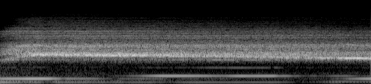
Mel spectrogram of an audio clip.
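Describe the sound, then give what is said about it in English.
An Aztec warrior whistle: a shrill, breathy whistle screeches without a break for several seconds, a harsh rushing scream with a wavering piercing tone on top and low droning undertones, loud and steady throughout. “It's said you would know the Aztec warriors were approaching your village when you heard this whistle.”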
